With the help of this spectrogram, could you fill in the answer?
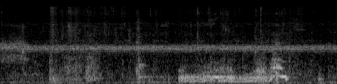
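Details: Puppy sleeping outside while it rains: a low, throaty whimpering grunt swells for about a second in the middle, with softer murmurs before it, over a steady high-pitched hum and scattered faint ticking.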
